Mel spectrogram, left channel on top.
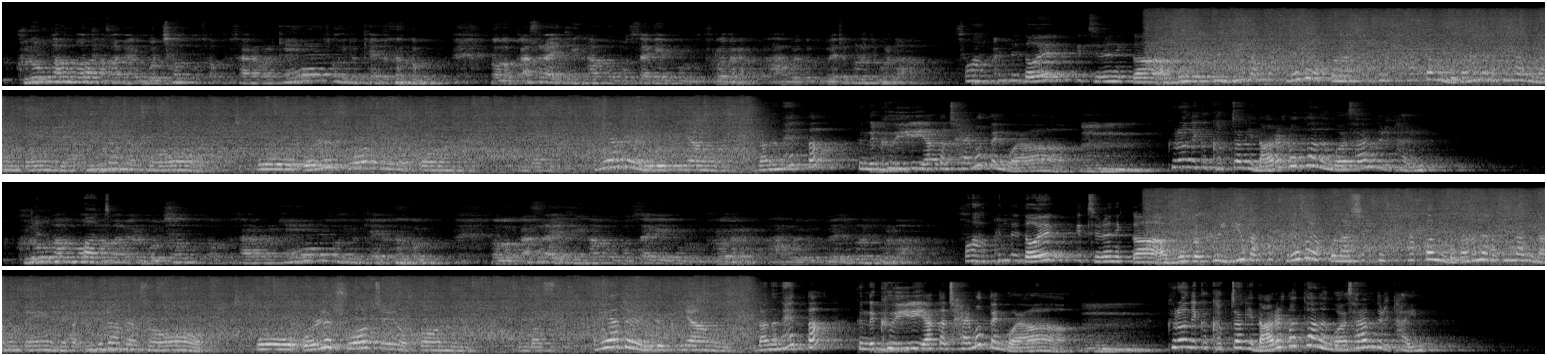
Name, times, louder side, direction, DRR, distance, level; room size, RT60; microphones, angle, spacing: voice 1, 0.0-9.2 9.5-10.0 16.2-16.6 24.1-24.4 26.2-26.8, equal, 55° left, 1 dB, 1.4 m, -30 dB
voice 2, 9.6-17.7 18.0-20.1 20.5-20.9 21.3-23.7 24.0-26.2 27.1-29.6, right 4 dB, 80° right, 9 dB, 0.6 m, -23 dB
sound 1, 11.4-22.9, right 1 dB, 30° right, 2.0 m, -28 dB
8.4 x 4.1 x 4.9 m, 1.5 s
head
